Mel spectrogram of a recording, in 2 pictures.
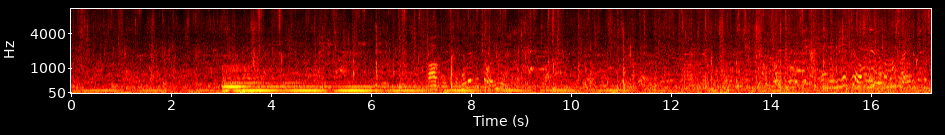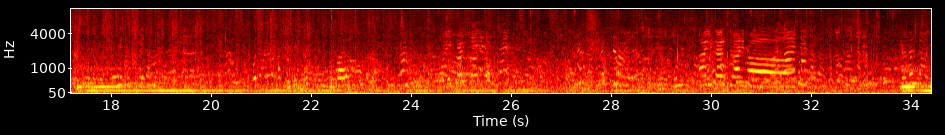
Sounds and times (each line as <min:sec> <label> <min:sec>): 0:00.1 temple bell coming closer 0:34.4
